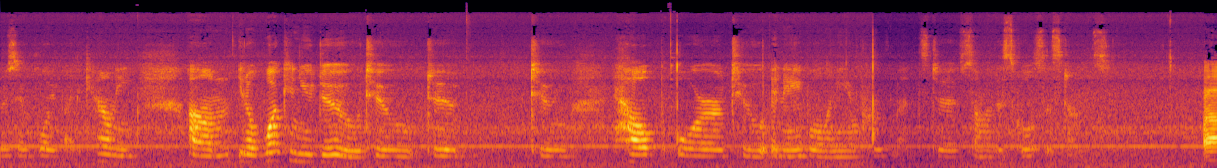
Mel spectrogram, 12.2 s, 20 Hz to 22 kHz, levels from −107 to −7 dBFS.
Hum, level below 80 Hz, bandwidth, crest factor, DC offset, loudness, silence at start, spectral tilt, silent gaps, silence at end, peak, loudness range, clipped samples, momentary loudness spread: none; -56 dBFS; 16.5 kHz; 22 dB; under 0.1%; -25 LUFS; 0 s; -1 dB/octave; none; 0 s; -4 dBFS; 7 LU; under 0.1%; 14 LU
